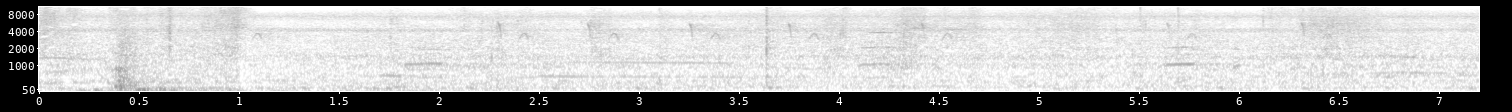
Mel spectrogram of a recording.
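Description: Faint outdoor ambience with scattered short bird chirps, after a brief knock in the first second.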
